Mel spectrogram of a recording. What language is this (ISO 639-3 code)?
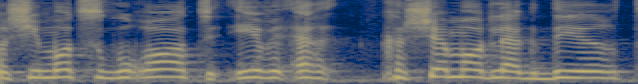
heb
